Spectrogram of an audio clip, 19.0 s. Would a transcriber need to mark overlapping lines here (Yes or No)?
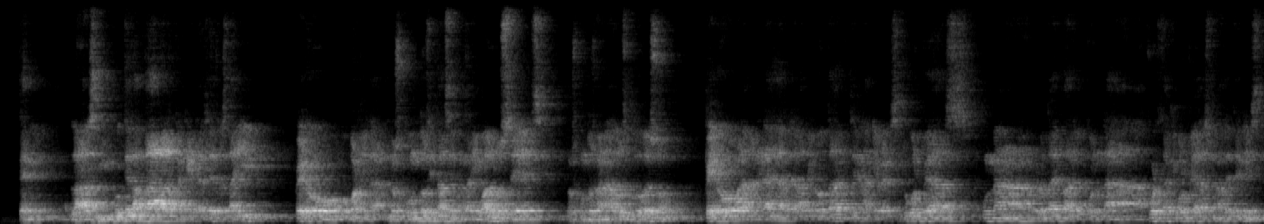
No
